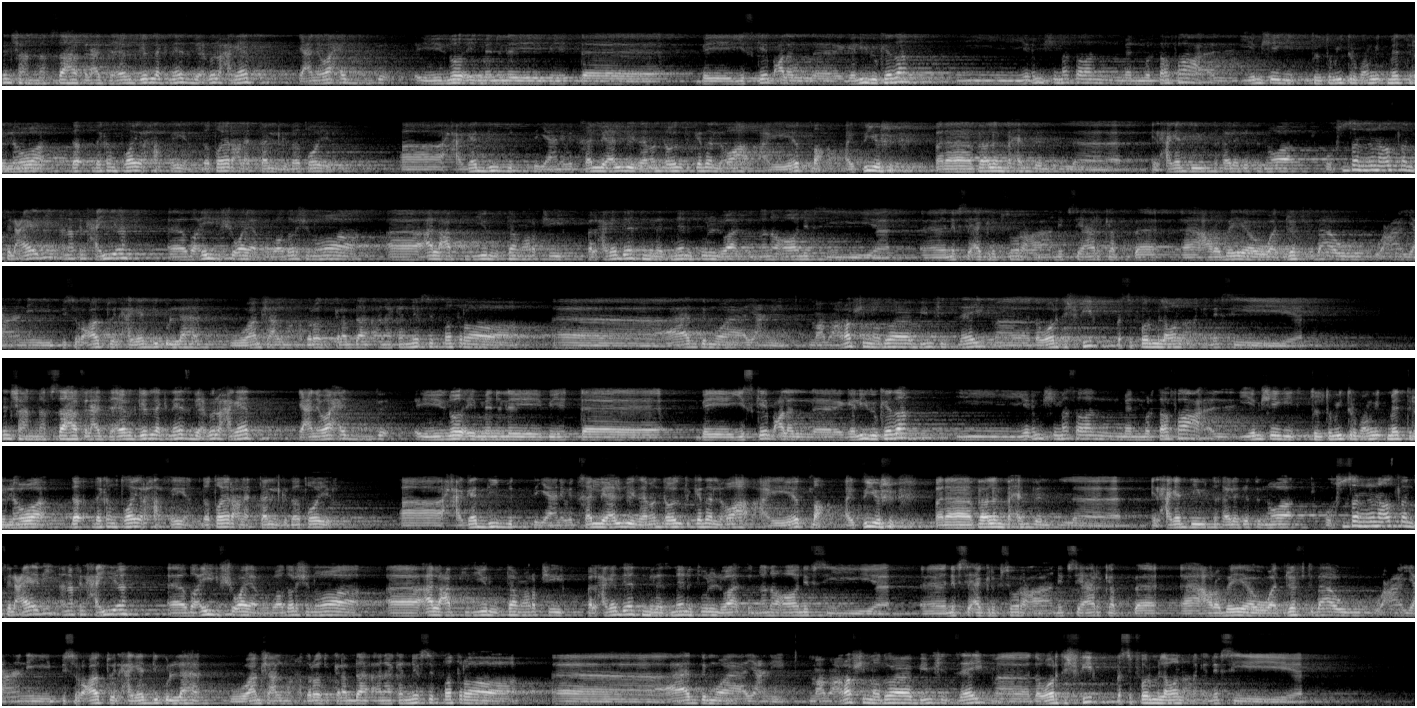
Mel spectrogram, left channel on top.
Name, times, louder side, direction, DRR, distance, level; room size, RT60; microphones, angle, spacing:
voice 1, 0.0-2.5 3.0-6.6 6.9-9.1 9.5-17.5 18.1-25.3 25.6-27.1 27.4-29.6 29.9-37.1 37.4-44.4 44.7-47.5 47.9-55.4, right 3 dB, 80° right, 9 dB, 1.3 m, -20 dB
25.5 x 25.5 x 8.2 m, 2.7 s
head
